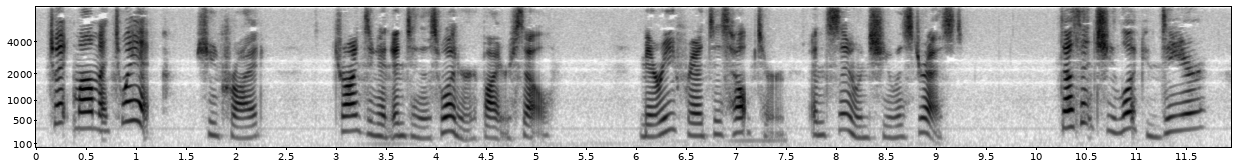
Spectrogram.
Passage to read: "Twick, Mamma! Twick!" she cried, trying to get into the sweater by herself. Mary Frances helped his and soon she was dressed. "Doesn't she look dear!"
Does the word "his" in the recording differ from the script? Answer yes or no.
yes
